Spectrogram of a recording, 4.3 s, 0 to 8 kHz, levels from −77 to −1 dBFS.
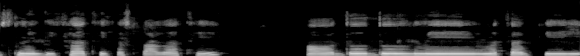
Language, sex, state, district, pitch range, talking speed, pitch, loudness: Chhattisgarhi, female, Chhattisgarh, Jashpur, 190-205 Hz, 165 wpm, 195 Hz, -23 LUFS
